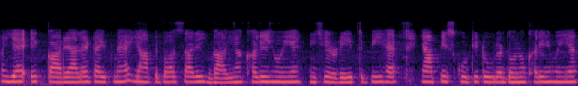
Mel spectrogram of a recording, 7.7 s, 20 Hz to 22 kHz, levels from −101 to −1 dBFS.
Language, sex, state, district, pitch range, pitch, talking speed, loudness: Hindi, female, Bihar, East Champaran, 220-230 Hz, 225 Hz, 235 wpm, -40 LUFS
